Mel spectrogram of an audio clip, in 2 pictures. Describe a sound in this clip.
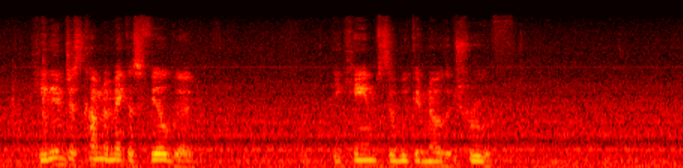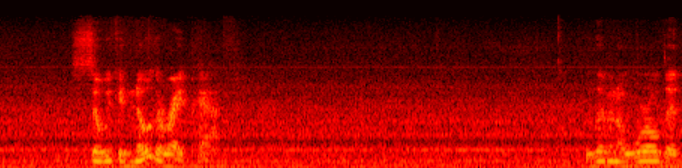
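A man speaks calmly in short phrases with pauses, close by.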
